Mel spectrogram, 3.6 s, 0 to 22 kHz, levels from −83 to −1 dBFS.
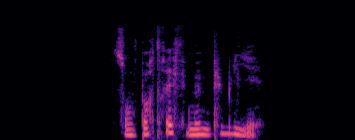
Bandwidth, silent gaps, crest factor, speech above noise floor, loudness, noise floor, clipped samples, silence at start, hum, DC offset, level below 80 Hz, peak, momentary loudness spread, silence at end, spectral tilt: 10.5 kHz; none; 20 dB; 52 dB; -34 LUFS; -84 dBFS; under 0.1%; 1.15 s; none; under 0.1%; -68 dBFS; -16 dBFS; 9 LU; 0.95 s; -6.5 dB/octave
